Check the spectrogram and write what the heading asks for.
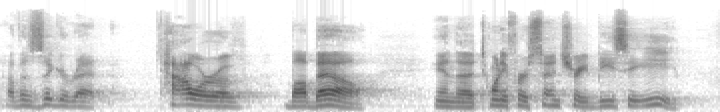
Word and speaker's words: Babel: By the way, it's pronounced Babel in Hebrew. I know some people say Tower of Babel, but it's Babel.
